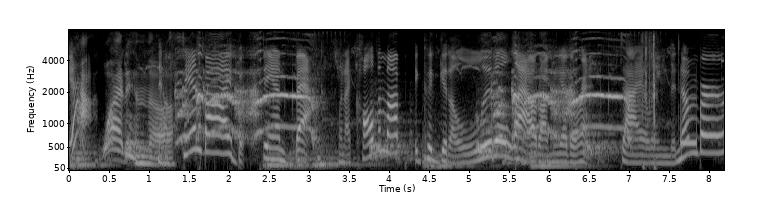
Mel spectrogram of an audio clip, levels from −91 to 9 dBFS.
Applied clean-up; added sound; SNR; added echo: none; Chicken, rooster; 1 dB; none.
